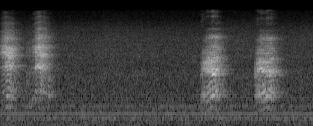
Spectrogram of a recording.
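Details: A pet hill myna, angry and demanding food because none is given, gives four harsh, raspy squawks, two quick ones, a pause, then two more, over a faint steady indoor hum.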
